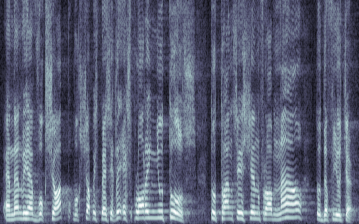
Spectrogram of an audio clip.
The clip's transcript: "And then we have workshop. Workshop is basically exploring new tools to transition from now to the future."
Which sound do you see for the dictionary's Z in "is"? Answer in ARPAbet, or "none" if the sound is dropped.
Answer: S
